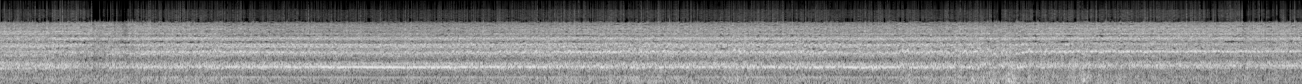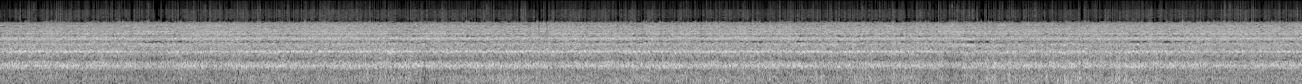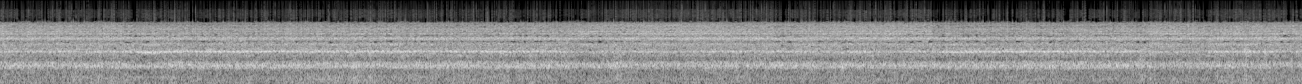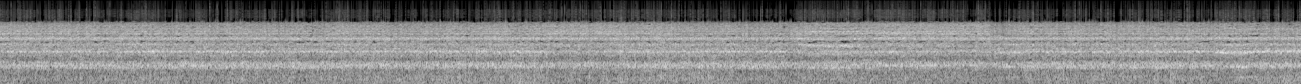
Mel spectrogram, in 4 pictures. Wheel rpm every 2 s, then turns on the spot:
210, 200, 210, 200, 200, 230, 230, 230, 230, 230, 230, 230, 240, 230, 230, 230, 230, 230, 230, 230, 230, 230, 230, 230, 230, 230.
none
